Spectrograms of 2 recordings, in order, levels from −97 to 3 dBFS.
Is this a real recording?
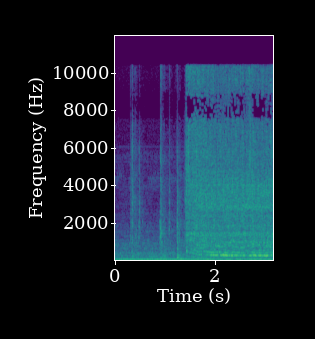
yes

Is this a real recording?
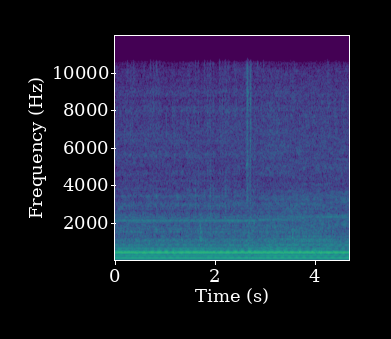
no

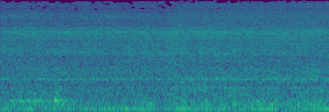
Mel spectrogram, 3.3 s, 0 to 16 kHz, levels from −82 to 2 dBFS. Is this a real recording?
yes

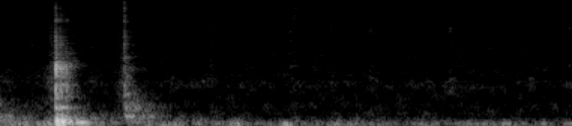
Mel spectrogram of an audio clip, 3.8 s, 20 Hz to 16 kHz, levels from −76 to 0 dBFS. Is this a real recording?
no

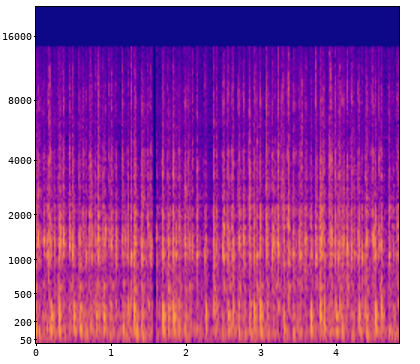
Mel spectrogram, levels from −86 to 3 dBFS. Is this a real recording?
yes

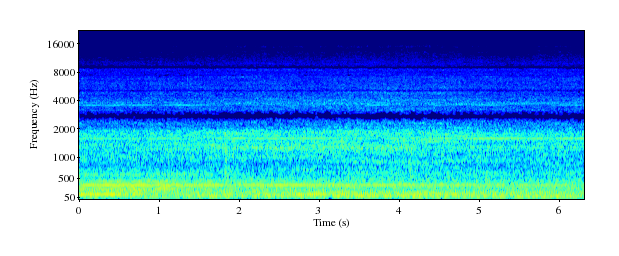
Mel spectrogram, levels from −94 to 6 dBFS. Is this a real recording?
no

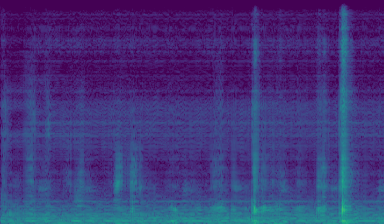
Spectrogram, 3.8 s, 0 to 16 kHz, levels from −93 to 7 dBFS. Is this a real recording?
no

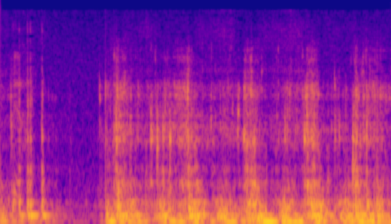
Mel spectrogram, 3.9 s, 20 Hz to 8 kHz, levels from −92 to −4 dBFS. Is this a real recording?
yes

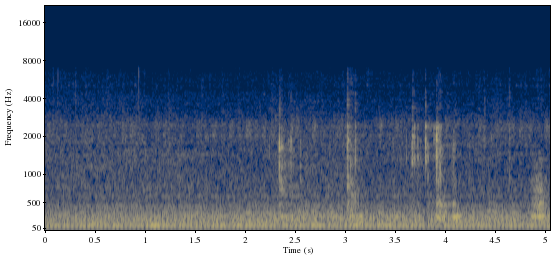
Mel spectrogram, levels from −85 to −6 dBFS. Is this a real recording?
yes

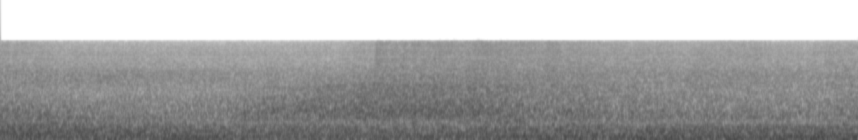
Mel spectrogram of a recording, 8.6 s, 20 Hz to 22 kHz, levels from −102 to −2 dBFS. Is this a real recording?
yes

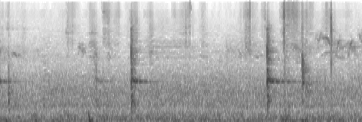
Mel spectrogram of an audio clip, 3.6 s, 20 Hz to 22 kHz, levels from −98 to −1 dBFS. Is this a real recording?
yes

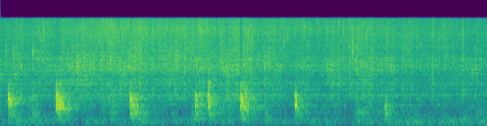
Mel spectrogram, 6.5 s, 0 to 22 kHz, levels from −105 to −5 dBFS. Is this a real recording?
no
